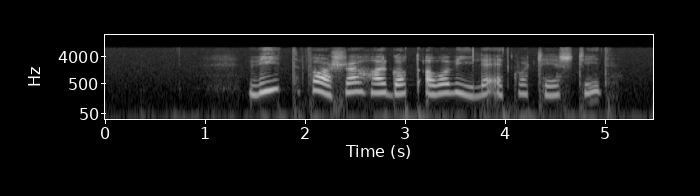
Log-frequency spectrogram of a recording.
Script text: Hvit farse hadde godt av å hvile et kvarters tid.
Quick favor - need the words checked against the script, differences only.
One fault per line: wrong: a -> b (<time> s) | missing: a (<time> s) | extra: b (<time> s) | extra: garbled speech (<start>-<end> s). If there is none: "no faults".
wrong: hadde -> har (2.6 s)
